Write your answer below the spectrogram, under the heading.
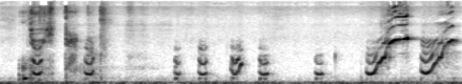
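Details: Pet male guinea pig Kurumi giving frequent puipui squeaks, an 'alarm version' call: bursts of short squeaks, then evenly spaced repeated chirps, and finally two long, loud whistles sweeping upward, against a low indoor rumble.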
